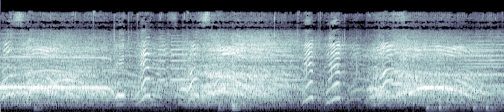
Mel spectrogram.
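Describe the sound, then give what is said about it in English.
A crowd at the Renaissance Pleasure Fair in Irwindale shouts hearty huzzahs for a costumed Queen Elizabeth. The loud, massed cheers swell in a few waves with brief dips between them. “Her Majesty herself, Queen Elizabeth, with three hearty huzzas. Hip, hip!”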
